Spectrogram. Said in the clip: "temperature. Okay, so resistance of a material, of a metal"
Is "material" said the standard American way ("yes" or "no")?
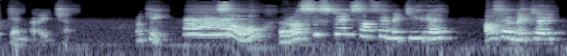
no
